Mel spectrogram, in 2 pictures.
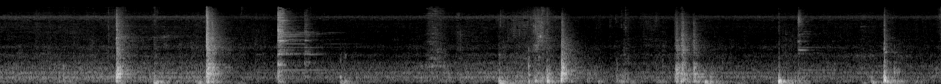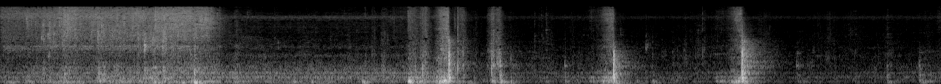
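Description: A knife chops through cabbage on a wooden board with sharp knocks.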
